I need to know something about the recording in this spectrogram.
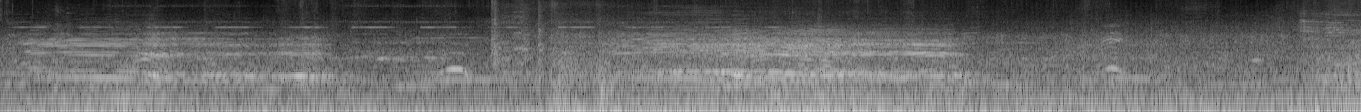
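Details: Very large cow being loaded onto a vehicle by several people, lowing in repeated drawn-out, wavering moos over a steady engine rumble and occasional voices.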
